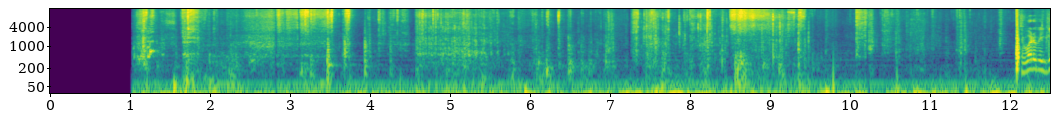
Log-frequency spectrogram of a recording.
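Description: Cardboard scrapes and thumps as a box is handled and opened.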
